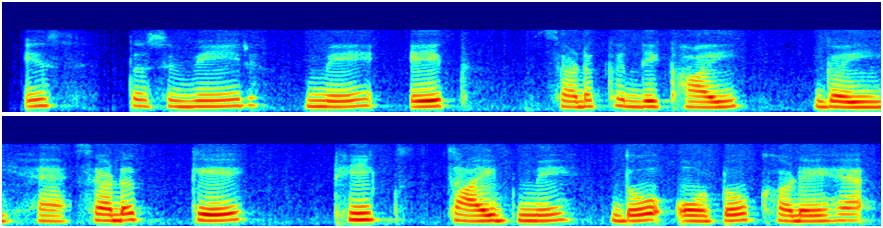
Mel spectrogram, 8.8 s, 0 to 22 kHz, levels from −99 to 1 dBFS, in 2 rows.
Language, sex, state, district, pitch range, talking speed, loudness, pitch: Hindi, female, Uttar Pradesh, Varanasi, 200-225 Hz, 115 wpm, -16 LUFS, 215 Hz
